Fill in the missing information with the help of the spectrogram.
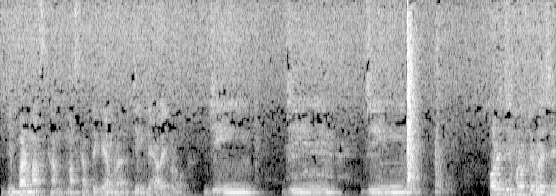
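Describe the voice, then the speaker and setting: A man teaching pronunciation step by step, repeating each sound slowly several times. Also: medium pitch, a little mellow, slight background noise. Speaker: Quran reading teacher. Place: home room. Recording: echoey room, distant from the mic.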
